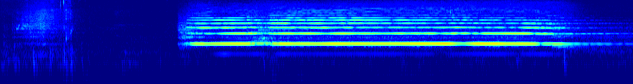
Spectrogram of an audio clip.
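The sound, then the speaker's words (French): A horn, called a shofar, blown loudly in one long, steady blast lasting about five seconds, a bright, buzzy tone holding a single pitch before tapering off. A brief soft rustle comes first, then silence. “Une corne, hein.”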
